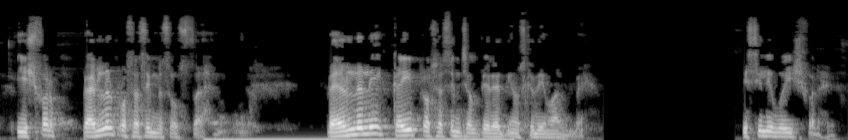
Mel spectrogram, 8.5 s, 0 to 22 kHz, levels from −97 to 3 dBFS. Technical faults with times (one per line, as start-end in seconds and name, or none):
2.05-5.15 DC step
